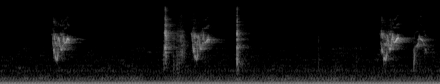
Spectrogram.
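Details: Budgerigar (Melopsittacus undulatus), chirping calls: excited greeting when the owner returns home.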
